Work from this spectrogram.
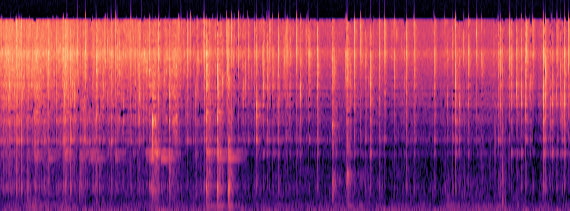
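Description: Whole spices frying in hot oil in a pan for a papaya and potato curry, a steady bright sizzle with scraping stirs and a few sharper clinks against the pan, continuous and close throughout.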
